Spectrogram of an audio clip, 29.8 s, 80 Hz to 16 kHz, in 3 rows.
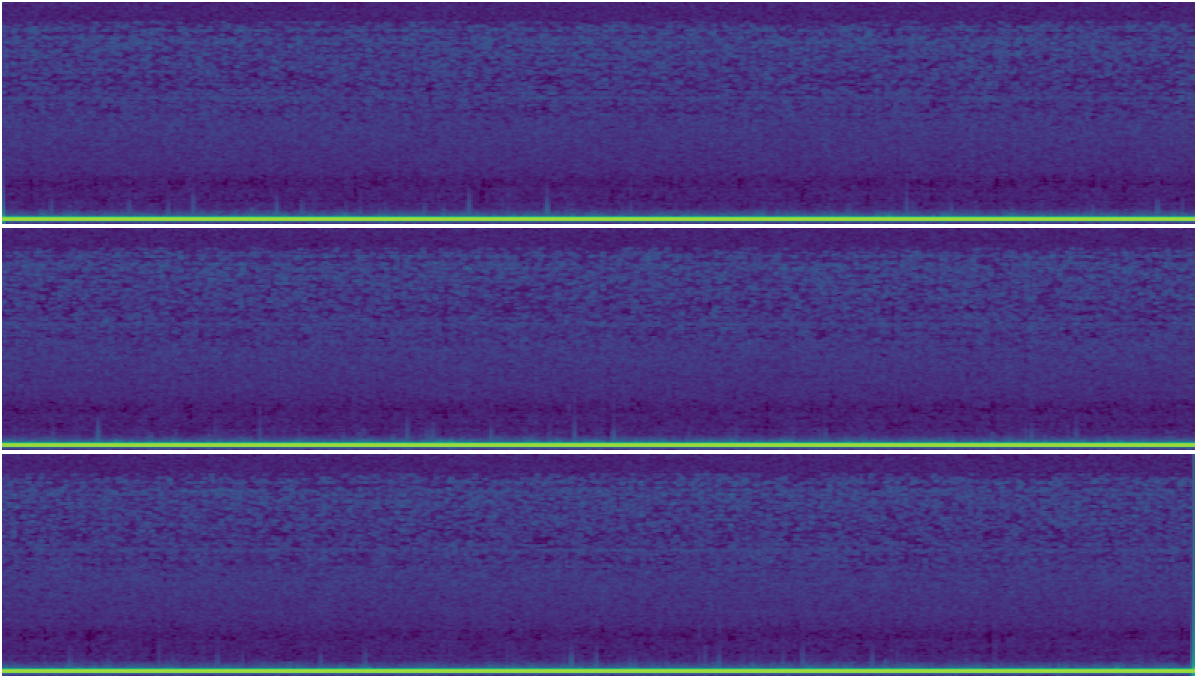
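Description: An 88 Hz binaural beat: two steady pure tones close together in pitch near 500 Hz, one for each ear, held unchanged.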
